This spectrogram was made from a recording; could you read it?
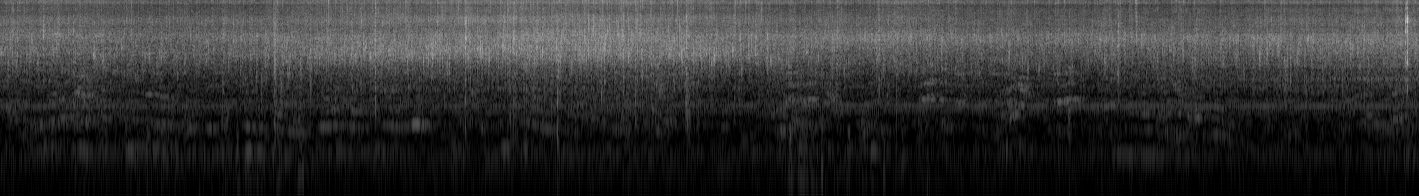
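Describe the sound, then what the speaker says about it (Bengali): Rohu fish pieces fry in a pan on a home kitchen stove, giving a steady, continuous sizzle with a bright hiss that holds throughout at moderate loudness, with no talk over it. "এক সাইডে আমি রুই মাছের পিসগুলো ভেজে নিচ্ছি।"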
